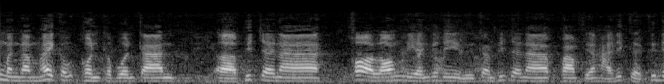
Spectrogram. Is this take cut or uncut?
cut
